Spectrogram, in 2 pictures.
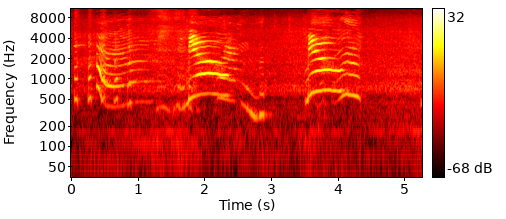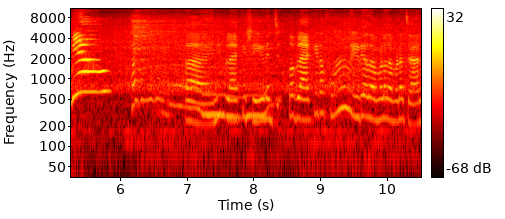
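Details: A black dachshund about one year old answers its owner's meowing with drawn-out, arching, cat-like cries, and a person's voice mimics meows in between.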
